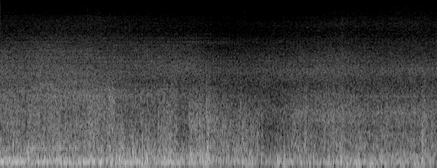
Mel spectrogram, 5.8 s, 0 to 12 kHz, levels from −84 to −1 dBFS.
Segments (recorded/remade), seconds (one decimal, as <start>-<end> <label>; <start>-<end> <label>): 0.0-3.0 recorded; 3.0-4.2 remade; 4.2-5.8 recorded

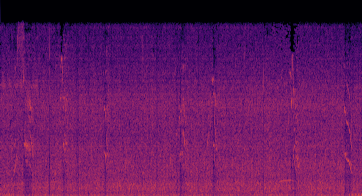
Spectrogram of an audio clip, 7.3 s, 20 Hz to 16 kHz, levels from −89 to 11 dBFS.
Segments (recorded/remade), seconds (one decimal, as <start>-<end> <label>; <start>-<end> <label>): 0.0-5.4 remade; 5.4-6.0 recorded; 6.0-7.3 remade

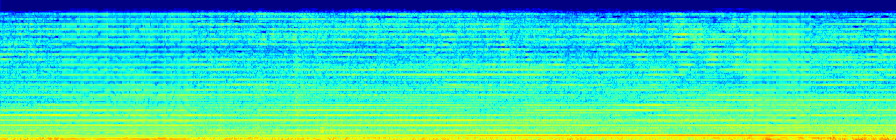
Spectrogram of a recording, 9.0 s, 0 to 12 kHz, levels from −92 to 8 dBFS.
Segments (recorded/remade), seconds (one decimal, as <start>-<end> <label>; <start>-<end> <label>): 0.0-0.6 recorded; 0.6-1.9 remade; 1.9-7.5 recorded; 7.5-8.1 remade; 8.1-9.0 recorded

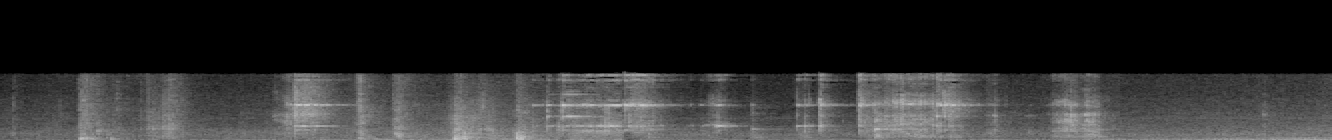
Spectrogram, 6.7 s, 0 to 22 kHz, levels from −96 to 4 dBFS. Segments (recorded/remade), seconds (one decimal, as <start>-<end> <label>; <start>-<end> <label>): 0.0-6.7 recorded

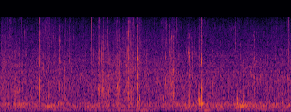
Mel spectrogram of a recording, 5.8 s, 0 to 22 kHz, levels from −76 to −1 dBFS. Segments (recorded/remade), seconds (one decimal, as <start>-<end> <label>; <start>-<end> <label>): 0.0-5.8 recorded

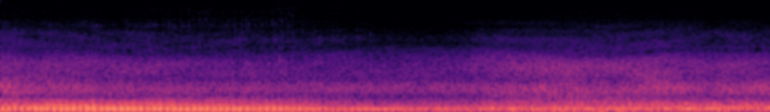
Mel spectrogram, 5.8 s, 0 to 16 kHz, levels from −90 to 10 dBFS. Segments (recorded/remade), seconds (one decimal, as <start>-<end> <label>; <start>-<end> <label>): 0.0-0.7 remade; 0.7-5.8 recorded

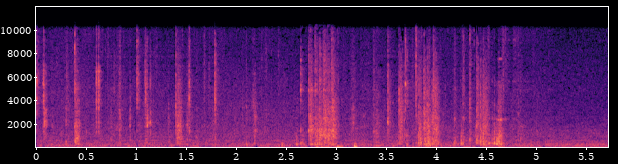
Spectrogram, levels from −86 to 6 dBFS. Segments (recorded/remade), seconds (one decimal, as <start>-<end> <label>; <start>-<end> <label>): 0.0-0.6 recorded; 0.6-1.5 remade; 1.5-3.4 recorded; 3.4-4.0 remade; 4.0-5.7 recorded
